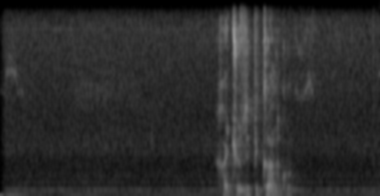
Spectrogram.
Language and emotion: Russian, neutral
